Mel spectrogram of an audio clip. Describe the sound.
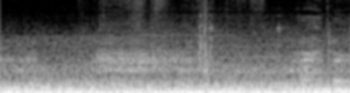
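A steady, loud low rumble of cars going by, like traffic close at hand, continuous through the short stretch with faint muffled voices mixed in.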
